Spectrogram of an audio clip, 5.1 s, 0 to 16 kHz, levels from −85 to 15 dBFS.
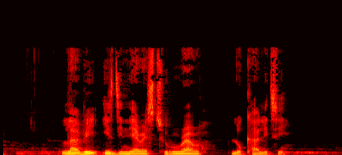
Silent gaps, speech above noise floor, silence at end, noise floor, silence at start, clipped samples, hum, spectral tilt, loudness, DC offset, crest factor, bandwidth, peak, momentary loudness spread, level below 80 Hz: none; 29 dB; 0.5 s; -52 dBFS; 0.3 s; under 0.1%; none; -6 dB/octave; -24 LUFS; under 0.1%; 18 dB; 11.5 kHz; -8 dBFS; 14 LU; -48 dBFS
